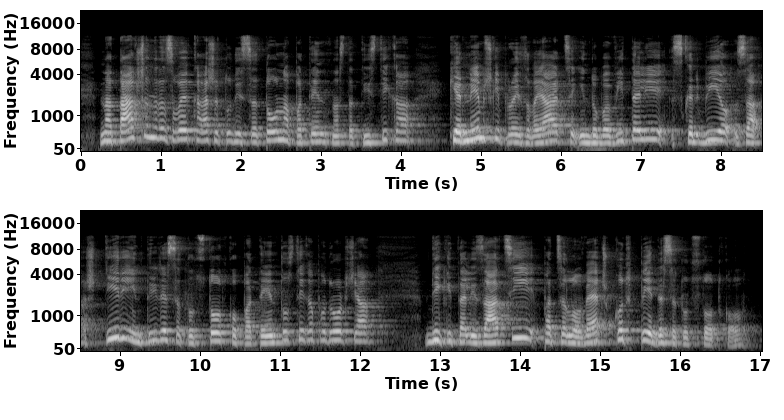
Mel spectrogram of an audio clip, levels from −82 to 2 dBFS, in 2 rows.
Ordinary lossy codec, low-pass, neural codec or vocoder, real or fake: none; none; none; real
